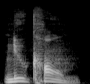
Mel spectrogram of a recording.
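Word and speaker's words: Newcomb: It's spelled new, N-E-W, and then comb, C-O-M-B, new comb.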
